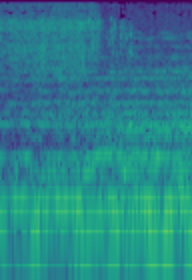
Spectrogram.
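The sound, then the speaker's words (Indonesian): Water runs steadily from a washbasin tap, a continuous hiss and splash with a low rumble underneath, no voices. “Aku pun langsung mematikan keran air itu”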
